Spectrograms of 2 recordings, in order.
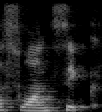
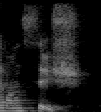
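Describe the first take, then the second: First: "स्वानसिक" closing on a hard k; "स्वानसिक" with final k, no sh; hard -ik ending. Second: "स्वानसिश" closing on a soft sh; "स्वानसिश" with final sh, no k; soft -ish ending. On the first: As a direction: end "स्वानसिक" in -sik. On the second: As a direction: end "स्वानसिश" in -sish. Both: Shown as a demonstration. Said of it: "स्वानसिक या स्वानसिश".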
